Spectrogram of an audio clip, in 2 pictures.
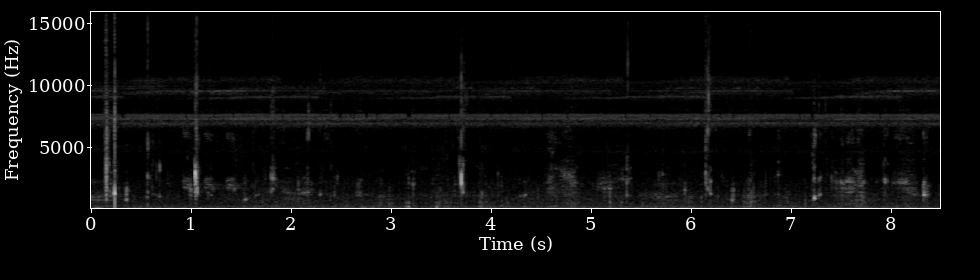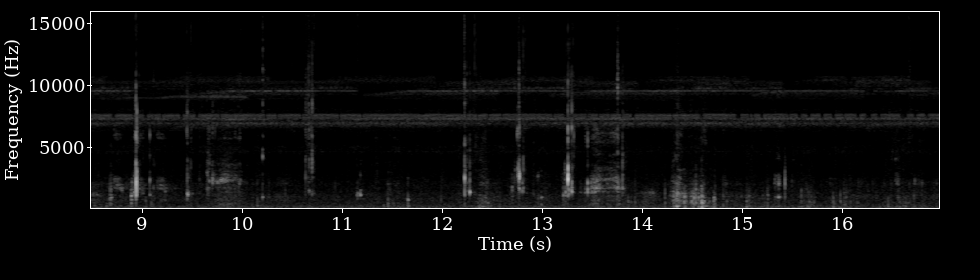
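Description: A person chewing and biting food up close, with scattered short crisp crunches and mouth clicks.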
